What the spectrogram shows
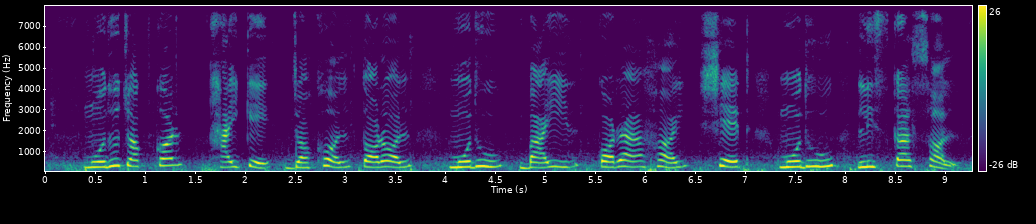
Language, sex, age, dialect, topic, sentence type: Bengali, female, 36-40, Jharkhandi, agriculture, statement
